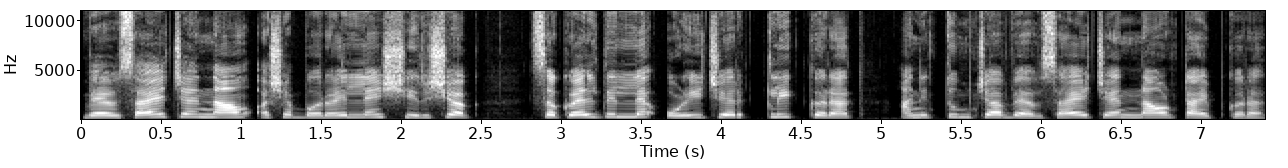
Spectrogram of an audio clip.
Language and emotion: Goan Konkani, neutral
